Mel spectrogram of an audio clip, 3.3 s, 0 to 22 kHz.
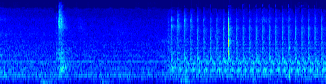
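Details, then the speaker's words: Spoolie Boi open-loop 6-stage boost controller stepping up through stages 2 to 5 in boost-by-input mode: quiet room, then rapid, even ticking chatter from the boost solenoid, audibly changing with each stage; normal solenoid operation. "way you can hear it audibly changed. Out of stage 2, stage 3, 4, 5, and on."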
